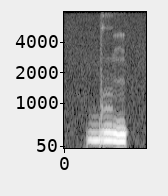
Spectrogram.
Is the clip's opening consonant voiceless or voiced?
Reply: voiced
